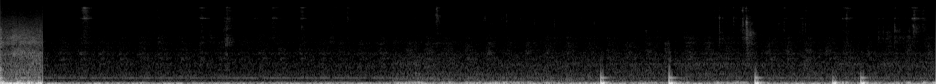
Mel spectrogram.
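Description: Footsteps climbing stairs: a series of dull thumps, about one a second or a little faster, in the second half, after a faint steady hum.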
